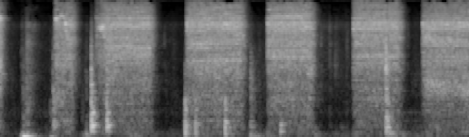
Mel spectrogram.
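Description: Aerosol spray can hissed in about six short bursts, each roughly half a second long, over the battery terminals and cable lugs as a final clean.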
